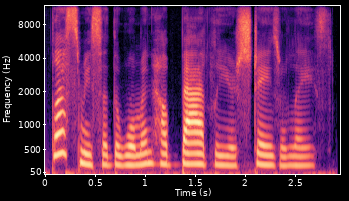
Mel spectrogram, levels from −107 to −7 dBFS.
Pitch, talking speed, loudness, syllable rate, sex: 200 Hz, 225 wpm, -18 LUFS, 5.4 syllables/s, female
